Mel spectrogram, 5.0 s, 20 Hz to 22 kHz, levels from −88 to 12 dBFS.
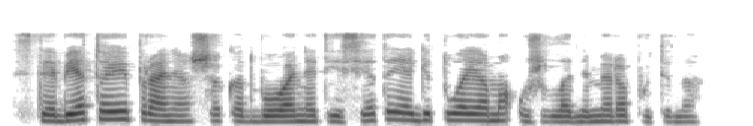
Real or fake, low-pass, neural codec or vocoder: real; 7.2 kHz; none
